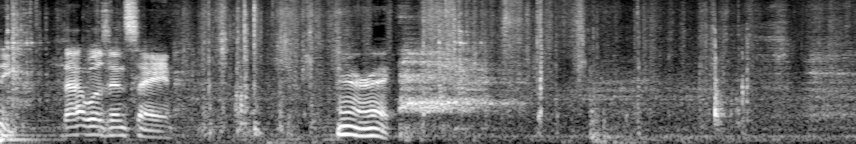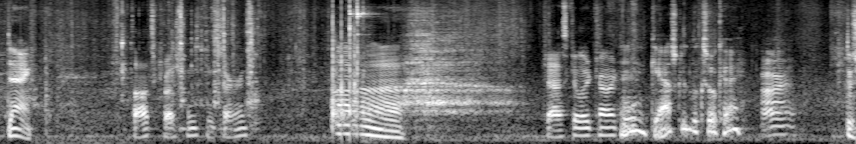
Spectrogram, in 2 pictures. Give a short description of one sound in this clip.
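Metal tools clink against engine parts.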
